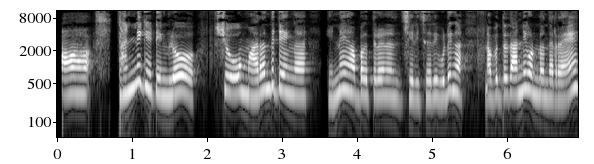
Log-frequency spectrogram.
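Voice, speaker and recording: A woman's voice: high-pitched, moderate pace, close to an everyday voice. A woman playing a forgetful young wife who apologizes to her husband and then defends herself against her mother-in-law in a family skit. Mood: apologetic.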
